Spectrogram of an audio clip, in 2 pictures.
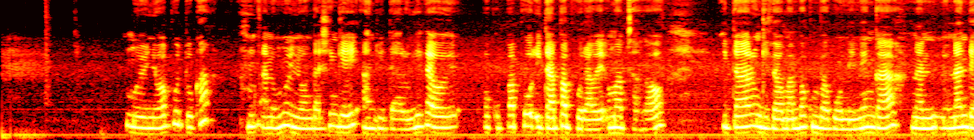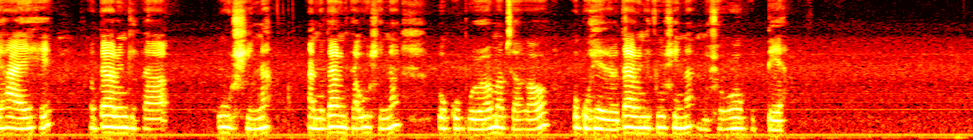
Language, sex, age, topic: Oshiwambo, female, 18-24, agriculture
